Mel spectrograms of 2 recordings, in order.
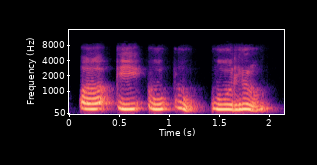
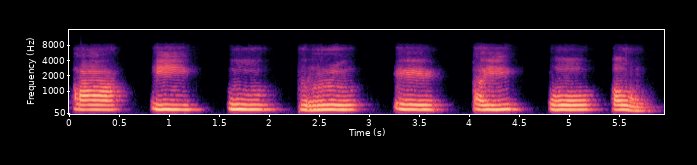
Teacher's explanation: दीर्घ स्वर म्हणताना आ इ उ ऋ ए ऐ असं दोन मात्रा लागतात, डबल वेळ लागतो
